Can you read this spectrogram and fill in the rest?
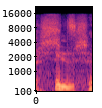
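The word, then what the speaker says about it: Seuss: Not Zeus. Right. I said that once before. – Yeah, Seus, as in Seus, Dr. Seus.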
